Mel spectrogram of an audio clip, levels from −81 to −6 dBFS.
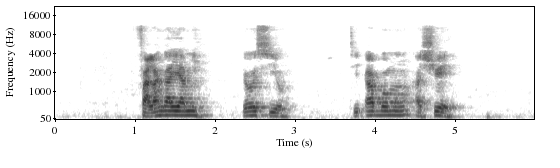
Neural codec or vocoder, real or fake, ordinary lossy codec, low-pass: none; real; MP3, 96 kbps; 10.8 kHz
